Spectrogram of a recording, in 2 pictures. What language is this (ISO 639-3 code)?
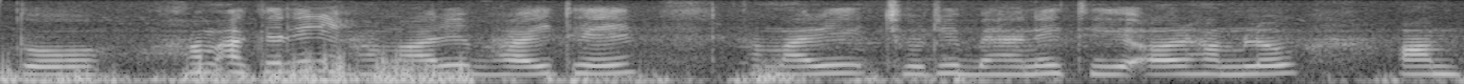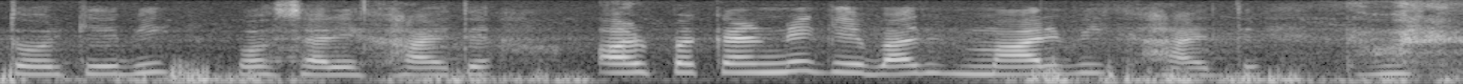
urd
